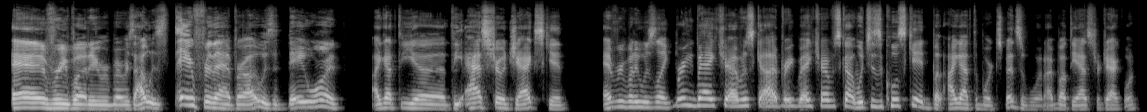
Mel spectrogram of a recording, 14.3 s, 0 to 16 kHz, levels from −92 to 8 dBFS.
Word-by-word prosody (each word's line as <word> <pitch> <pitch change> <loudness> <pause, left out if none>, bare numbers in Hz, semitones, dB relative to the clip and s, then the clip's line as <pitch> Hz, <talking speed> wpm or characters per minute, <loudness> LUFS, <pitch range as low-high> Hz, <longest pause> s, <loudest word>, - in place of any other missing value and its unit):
Everybody 140 -4 +6
remembers. 125 0 -1
I - - +2
was 145 -4 0
there 240 -1 +6
for 175 -4 +1
that, 135 -6 +3
bro. 130 0 0
I - - +1
was 135 -2 -1
day 140 +7 -1
1. 175 -5 -1 0.4
I 130 - -2
got 150 -1 -1
the, 145 -1 -2
uh, 130 -3 -1
the 130 - -3
Astro 155 -1 +2
Jack 140 +3 -1
skin. 120 0 -1 0.4
Everybody 175 +3 -2
was 170 -1 -3
like, 160 -2 -3
"Bring 225 0 -4
back 225 -1 0
Travis 220 +1 0
Scott. 215 - -2
Bring 210 0 -4
back 205 - -2
Travis 200 -1 -2
Scott," 205 -4 -1
which 165 +3 -1
is 190 -1 0
a - - -6
cool 215 -1 -2
skin, 205 - 0
but - - -6
I 145 +1 -1
got 135 -3 -2
the - - -15
more 120 -2 -10
expensive 130 +1 -5
one. 115 0 -16
I 115 - -10
bought 125 -2 -7
the 115 0 -4
Astro 120 -1 -6
Jack 120 - -3
one. 130 - -13
150 Hz, 205 wpm, -21 LUFS, 130-180 Hz, 0.4 s, Everybody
